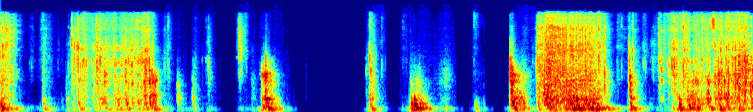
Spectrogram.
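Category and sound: household object, tarot cards being shuffled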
